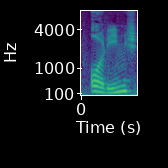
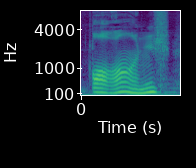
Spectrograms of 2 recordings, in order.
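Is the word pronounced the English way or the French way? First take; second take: English; French. First: It is pronounced with English sounds. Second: It is pronounced with French sounds. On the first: "Orange se dice en inglés" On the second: "orange en francés"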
